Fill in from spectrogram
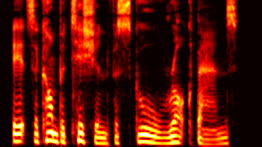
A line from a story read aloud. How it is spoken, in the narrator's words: she said in a bored voice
